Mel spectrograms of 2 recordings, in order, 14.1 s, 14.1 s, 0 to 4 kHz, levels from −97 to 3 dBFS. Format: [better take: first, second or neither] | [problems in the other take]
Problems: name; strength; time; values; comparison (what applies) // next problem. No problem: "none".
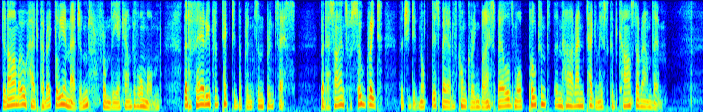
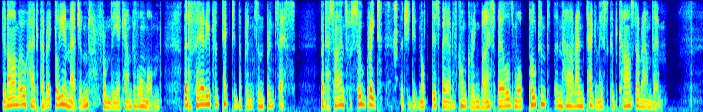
first | noise reduction (neural mask model DeepFilterNet 3)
